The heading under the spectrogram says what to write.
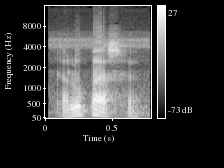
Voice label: happy easter, Greek; Καλό πάσχα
